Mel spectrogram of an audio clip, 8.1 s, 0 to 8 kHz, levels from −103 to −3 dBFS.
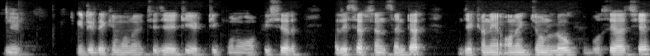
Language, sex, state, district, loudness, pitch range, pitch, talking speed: Bengali, male, West Bengal, Purulia, -25 LUFS, 105-110 Hz, 105 Hz, 135 wpm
